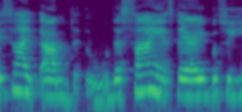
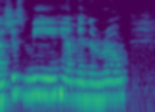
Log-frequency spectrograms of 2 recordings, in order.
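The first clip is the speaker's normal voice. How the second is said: ordinary delivery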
